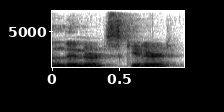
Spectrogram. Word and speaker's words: Lynyrd Skynyrd: how they even made people know the pronunciation of the band pronounce Leonard Skinner uh some great uh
